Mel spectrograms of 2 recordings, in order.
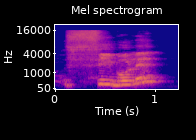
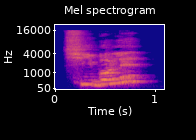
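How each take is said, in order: First: The word begins with an 's' sound. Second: The word begins with a 'sh' sound. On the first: The speaker calls it wrong. "porque no podían pronunciar la palabra correctamente" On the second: The speaker calls it right. "di la palabra Shibolet"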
